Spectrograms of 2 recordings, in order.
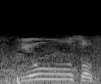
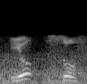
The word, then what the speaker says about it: يوسف: يوسف، فان يوسف بتنطق الكلمة بتطرق، يوسف يوسف يوسف يؤسف يؤسف يؤسف. ايه رأيك بقى؟ ست الطرق بتتنطق بيها اسمه، واخد بالك من كلمة اسف؟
